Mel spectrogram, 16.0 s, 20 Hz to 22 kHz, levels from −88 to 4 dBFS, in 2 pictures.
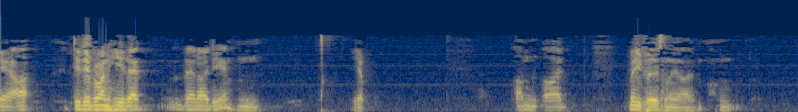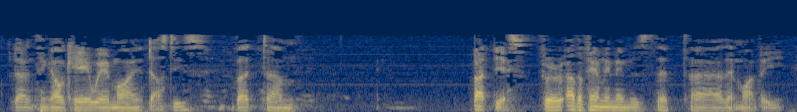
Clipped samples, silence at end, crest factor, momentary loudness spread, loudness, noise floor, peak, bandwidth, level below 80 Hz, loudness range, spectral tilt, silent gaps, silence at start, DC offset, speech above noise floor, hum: under 0.1%; 0.15 s; 20 dB; 16 LU; -18 LUFS; -58 dBFS; 0 dBFS; 6.4 kHz; -48 dBFS; 12 LU; -6 dB/octave; none; 0 s; under 0.1%; 40 dB; none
